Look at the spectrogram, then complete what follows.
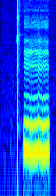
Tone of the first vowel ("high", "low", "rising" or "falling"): high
